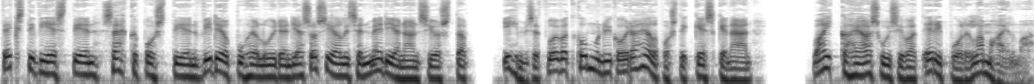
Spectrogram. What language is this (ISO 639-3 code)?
fin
